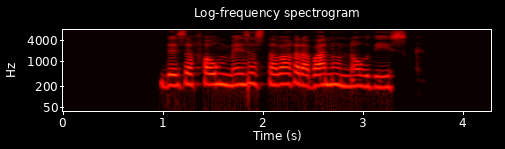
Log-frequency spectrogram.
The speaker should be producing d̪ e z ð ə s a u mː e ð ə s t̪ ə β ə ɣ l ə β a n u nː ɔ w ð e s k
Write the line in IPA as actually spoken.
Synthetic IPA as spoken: d̪ e z ð ə f a u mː e z ə s t̪ a β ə ɣ ɾ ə β a n u nː ɔ w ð i s k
